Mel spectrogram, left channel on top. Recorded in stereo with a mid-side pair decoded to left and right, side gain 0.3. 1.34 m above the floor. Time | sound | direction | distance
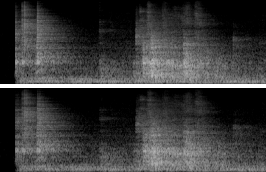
0.1 | tearing paper | 65° left | 1.2 m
